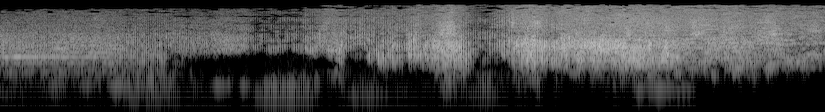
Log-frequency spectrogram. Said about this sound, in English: I'm not sure it's making it through the microphone, but we can hardly speak because there's a plane going by.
